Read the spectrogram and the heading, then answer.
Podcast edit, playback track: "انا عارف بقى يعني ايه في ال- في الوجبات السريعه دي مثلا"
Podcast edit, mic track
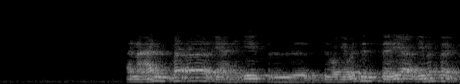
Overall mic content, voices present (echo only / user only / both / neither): echo only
